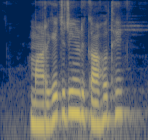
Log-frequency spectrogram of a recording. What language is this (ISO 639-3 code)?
hne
